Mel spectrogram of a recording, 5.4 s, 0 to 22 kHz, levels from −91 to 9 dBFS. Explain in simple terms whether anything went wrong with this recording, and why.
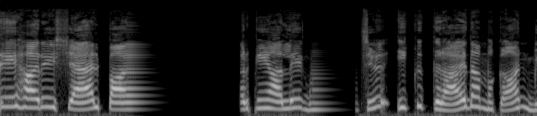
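Call audio freeze, from 1.27 to 2.43 s, right after "हारे शैल". The speech stops and the last sound is stretched into a fading buzz that sinks to near silence for roughly the final 0.8 s. The likely cause is that the call's data packets were held up in transit and the receiver's small reserve of audio ran out. When the packets arrived, the speech picked up where it had stopped, so nothing is lost, but everything after is about 1.1 s late.

Long network dropout, from 3.13 to 3.58 s. Here the speech again breaks into a brief fading buzz, then goes quiet for about the last 0.13 s before returning. This time the missing stretch, about 0.42 s of speech, never comes back: the voice resumes further along, skipping whatever was said in that gap. That points to audio that was likely lost on the network rather than merely delayed.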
